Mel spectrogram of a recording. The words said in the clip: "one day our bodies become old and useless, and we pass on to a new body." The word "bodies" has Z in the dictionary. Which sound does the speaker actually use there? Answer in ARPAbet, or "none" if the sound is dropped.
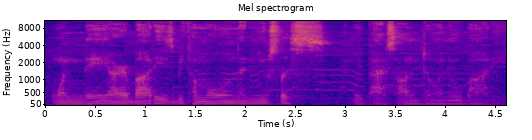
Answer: Z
